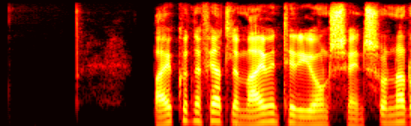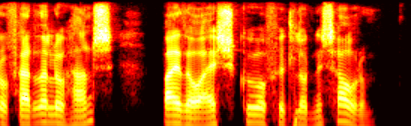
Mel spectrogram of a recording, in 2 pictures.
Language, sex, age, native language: Icelandic, male, 50-59, Icelandic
